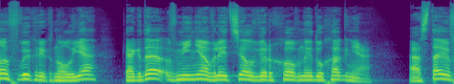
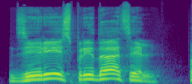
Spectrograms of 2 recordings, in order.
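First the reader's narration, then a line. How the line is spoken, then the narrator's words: Growling. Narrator (Russian): прорычал Алмис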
